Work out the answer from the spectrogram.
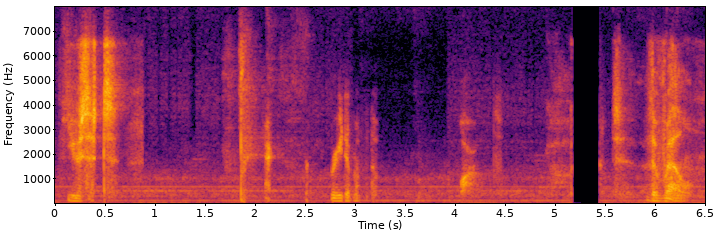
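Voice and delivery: soft, breathy incantation whisper; the mystic Meningian bestowing power, hushed. Acted. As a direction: whisper the gift into his heart.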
